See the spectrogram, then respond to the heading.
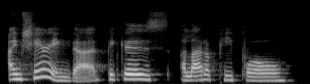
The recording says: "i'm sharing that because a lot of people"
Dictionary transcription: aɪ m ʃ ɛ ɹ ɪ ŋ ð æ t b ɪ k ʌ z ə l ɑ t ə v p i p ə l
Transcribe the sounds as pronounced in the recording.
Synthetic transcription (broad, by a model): aɪ m ʃ ɛ ɹ ɪ ŋ ð æ t b ɪ k ʌ z ə l ɑ t ə v p i p l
